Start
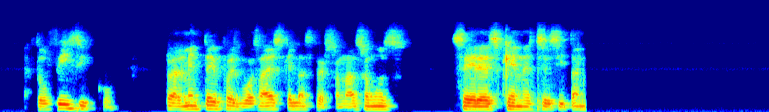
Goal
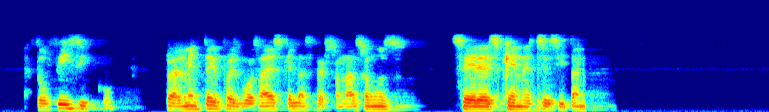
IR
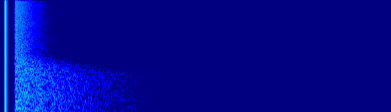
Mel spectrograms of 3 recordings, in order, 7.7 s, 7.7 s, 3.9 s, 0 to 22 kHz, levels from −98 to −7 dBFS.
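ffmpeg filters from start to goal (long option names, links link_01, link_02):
-filter_complex "[0:a]aresample=11025,aresample=44100,asplit=2[link_01][link_02];[link_02]bass=frequency=250:gain=8,treble=frequency=4000:gain=-5[link_03];[1:a]atrim=start_sample=2205,afade=type=out:start_time=0.36:duration=0.01,atrim=end_sample=16317[link_04];[link_03][link_04]afir=irnorm=-1:irlink=0,volume=-10dB[link_05];[link_01][link_05]amix=inputs=2:normalize=0,volume=1dB"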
